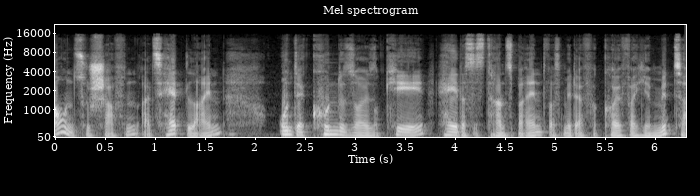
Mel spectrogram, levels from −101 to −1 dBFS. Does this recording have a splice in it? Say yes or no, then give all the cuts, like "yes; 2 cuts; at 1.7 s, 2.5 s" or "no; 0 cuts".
yes; 2 cuts; at 3.2 s, 3.8 s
